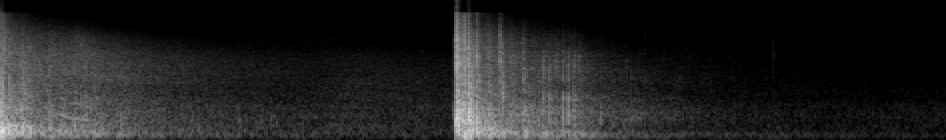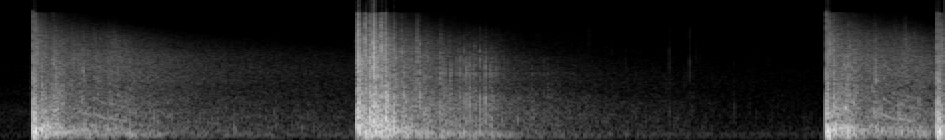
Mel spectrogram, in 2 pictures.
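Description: Victory Ring consumer fireworks cake by Stargate Fireworks firing shots: five loud, sharp bangs about two seconds apart, each dying away over about a second.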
